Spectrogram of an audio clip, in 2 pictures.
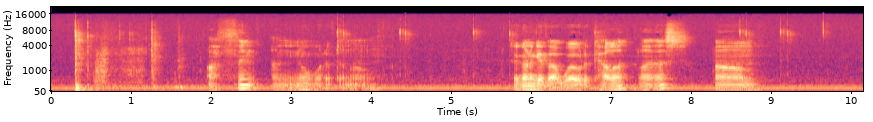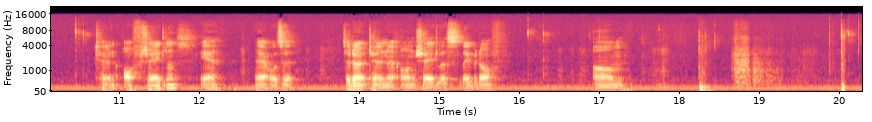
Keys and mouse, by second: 3.3-6.0 drag, 8.3-11.6 drag, 15.8-17.9 drag, 17.9 p, 19.7 p.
